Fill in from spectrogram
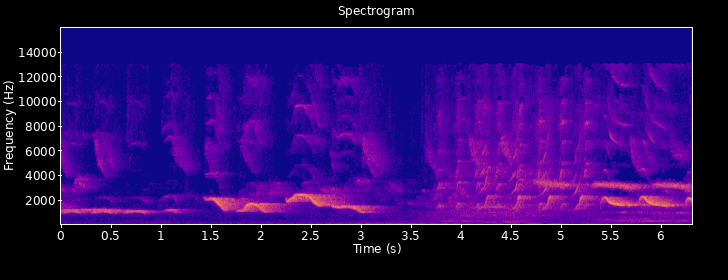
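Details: Chinese hwamei in a cage singing and flapping its wings: low warbled phrases rise into loud looping whistles, then a dense run of rapid, mixed high notes and repeated clear whistles.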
